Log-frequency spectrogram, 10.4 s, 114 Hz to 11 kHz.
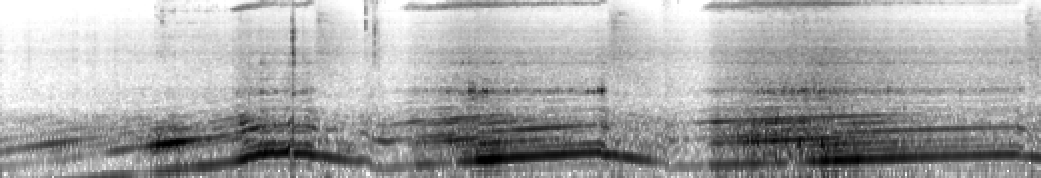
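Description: A Mini Cooper S on a stage 3 tune pulls away hard. The engine note climbs repeatedly through gear changes, with a faint high whine over it, loud and close from inside the car.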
